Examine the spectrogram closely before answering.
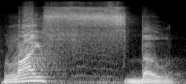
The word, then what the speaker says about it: lifeboat: Lifeboat, olha lá, o life, esse E do life não é pronunciado, é lifeboat, boat, e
